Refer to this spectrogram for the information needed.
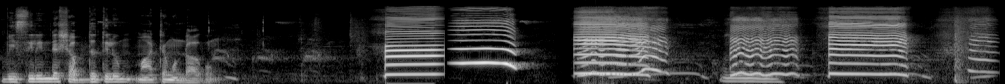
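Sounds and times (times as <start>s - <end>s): plant-stem whistle toots: 3.9s - 6.7s.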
